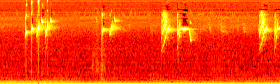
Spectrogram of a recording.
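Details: European goldfinch, khmis melyana song style. A quick run of sharp ticking notes leads into several bright, buzzy twittered phrases with a sustained whistled note, spaced one to two seconds apart.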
